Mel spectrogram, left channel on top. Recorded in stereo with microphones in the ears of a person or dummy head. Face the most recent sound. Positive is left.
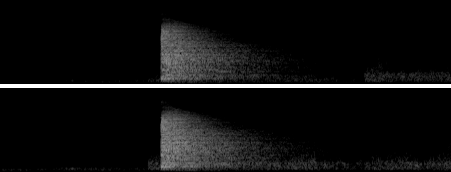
turn(degrees=-10)  # may be behind; listen again after turning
